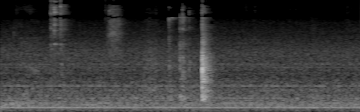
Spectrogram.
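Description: Steady low hum of room tone in a small room, with a few faint rustles and one sharp knock about three seconds in.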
